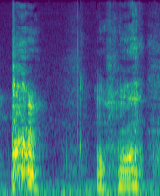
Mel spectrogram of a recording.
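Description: A man coughing and clearing his throat: one harsh cough just after the start, then two short voiced throat-clearing sounds about midway.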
